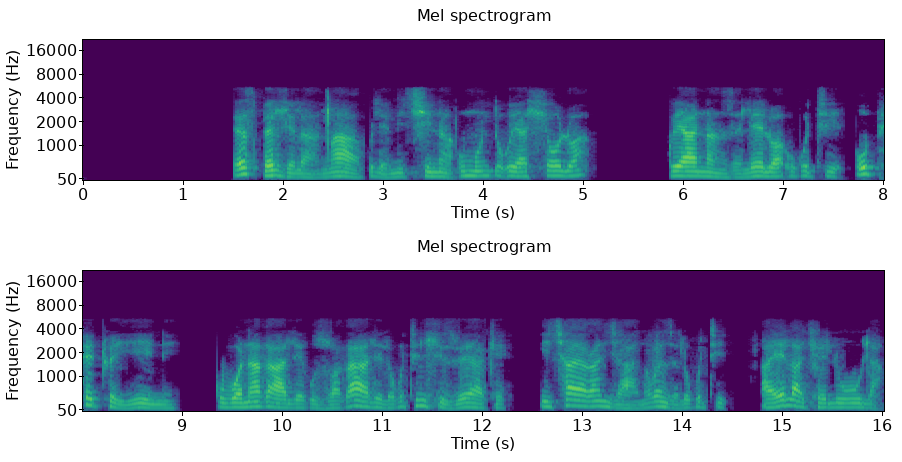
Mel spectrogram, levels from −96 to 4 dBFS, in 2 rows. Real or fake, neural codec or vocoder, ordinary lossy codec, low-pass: real; none; AAC, 24 kbps; 5.4 kHz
